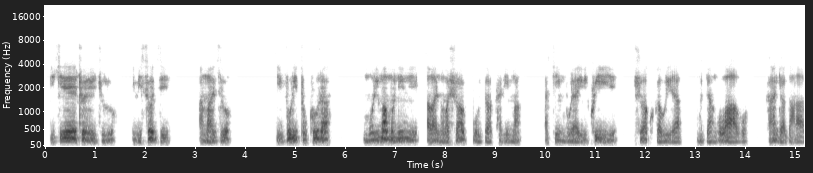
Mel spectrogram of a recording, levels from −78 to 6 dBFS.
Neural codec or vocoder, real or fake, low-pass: vocoder, 22.05 kHz, 80 mel bands, HiFi-GAN; fake; 7.2 kHz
